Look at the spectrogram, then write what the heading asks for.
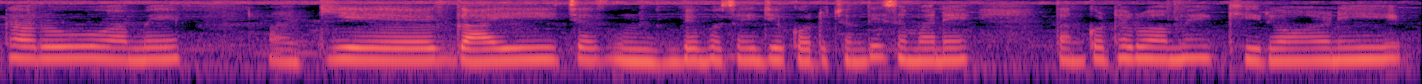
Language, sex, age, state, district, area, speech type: Odia, female, 45-60, Odisha, Bhadrak, rural, spontaneous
